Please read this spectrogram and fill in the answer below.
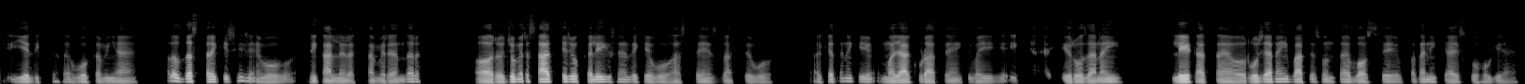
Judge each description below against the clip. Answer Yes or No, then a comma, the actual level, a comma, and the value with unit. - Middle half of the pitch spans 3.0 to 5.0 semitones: No, narrow, 2.4 semitones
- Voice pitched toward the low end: Yes, low, 100 Hz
